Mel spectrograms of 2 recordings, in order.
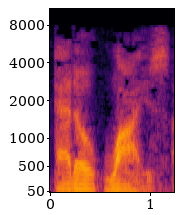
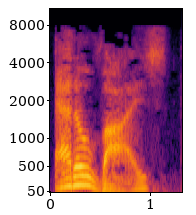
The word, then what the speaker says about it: Edelweiss: 那么这里头呢，就有一首歌曲叫《 Edelweiss》，也就是我们今天带给大家的这首歌曲。那么的歌词简单，所以我从头到尾念一下，《 Edelweiss》。不要念成 Edelweiss 啊 Edelweiss Edelweiss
